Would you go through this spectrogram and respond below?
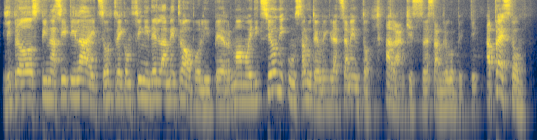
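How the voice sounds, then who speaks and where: A man's voice: medium pitch, moderate pace. A man hosting a book interview on the radio, introducing and questioning his guests. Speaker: radio host interviewing authors.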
